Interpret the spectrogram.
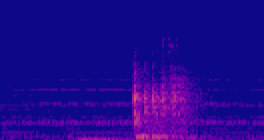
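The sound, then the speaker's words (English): A die is rolled onto a table for a perception check, landing with a sharp thunk, followed by a quick, faint clatter as it tumbles and settles in under half a second. No one speaks. “I'm going to switch dice. This one's being bad.”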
